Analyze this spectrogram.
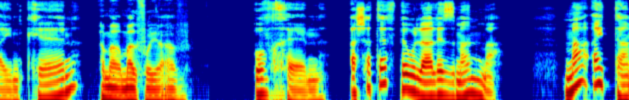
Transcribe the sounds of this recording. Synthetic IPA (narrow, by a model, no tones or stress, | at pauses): inkʰen | ʔamaʁmalfojaʔav | ʔuvχen | ʔaʃatefpeulalezmanma̰ | maʔajt̪a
